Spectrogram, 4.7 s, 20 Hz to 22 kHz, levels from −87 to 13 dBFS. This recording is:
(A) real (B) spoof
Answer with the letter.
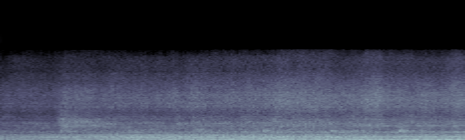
B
